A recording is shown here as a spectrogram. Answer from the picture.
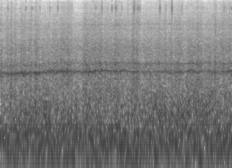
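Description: Motorcycle riding at a steady cruising speed: a dense, even rumble of engine and road noise with a thin steady whine on top.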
